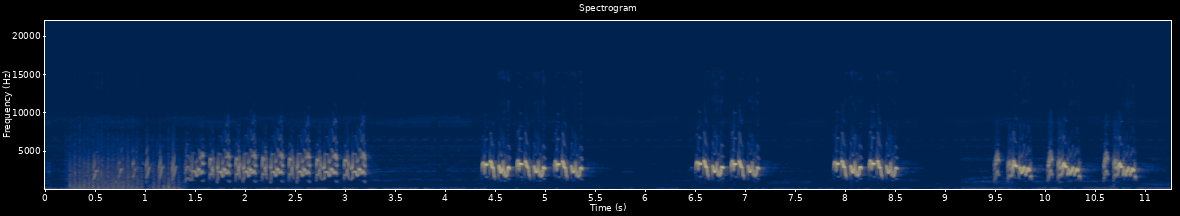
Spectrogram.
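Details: Sooty-headed bulbul singing a loud, varied song meant as a lure: a rising chattering run after a brief rustle, then four short bubbly phrases spaced roughly two seconds apart.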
